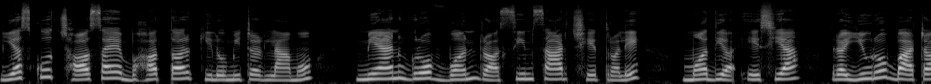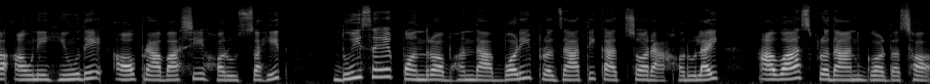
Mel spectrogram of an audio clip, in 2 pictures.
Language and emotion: Nepali, neutral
